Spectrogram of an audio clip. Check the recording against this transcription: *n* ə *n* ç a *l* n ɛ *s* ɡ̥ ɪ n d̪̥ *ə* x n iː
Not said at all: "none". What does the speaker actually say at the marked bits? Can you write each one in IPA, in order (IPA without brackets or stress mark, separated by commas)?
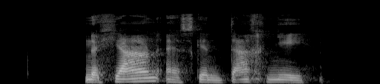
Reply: n, none, ɹ, s, a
